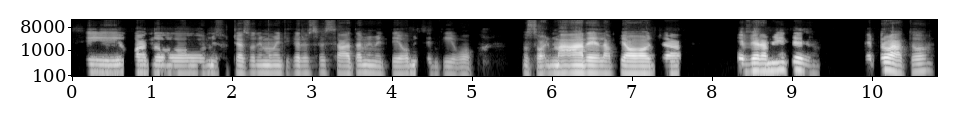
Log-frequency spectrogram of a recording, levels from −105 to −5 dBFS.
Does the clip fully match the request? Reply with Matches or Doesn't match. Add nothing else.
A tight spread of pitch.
Matches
